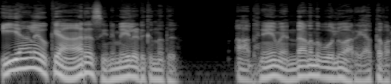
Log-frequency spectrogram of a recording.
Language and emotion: Malayalam, disgusted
